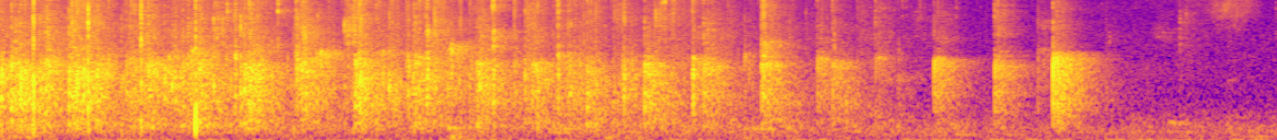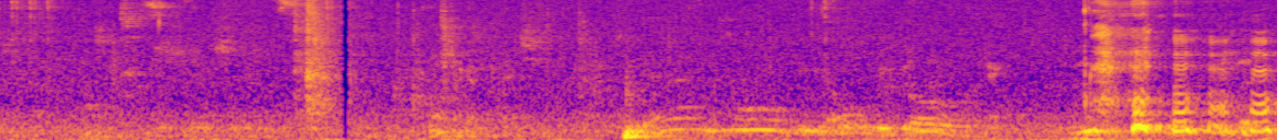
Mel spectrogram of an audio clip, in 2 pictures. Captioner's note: applause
